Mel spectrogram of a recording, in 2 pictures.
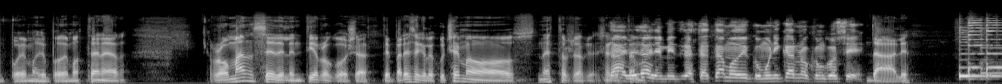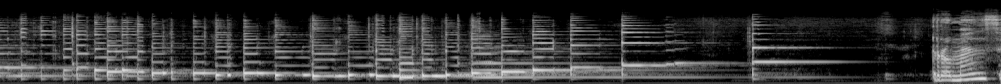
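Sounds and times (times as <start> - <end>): plucked string instrument: 9.6 - 18.8.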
